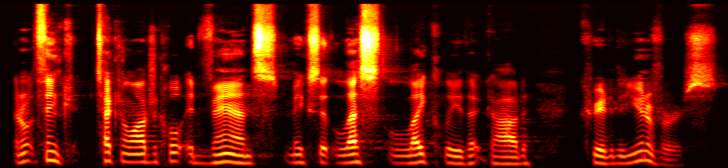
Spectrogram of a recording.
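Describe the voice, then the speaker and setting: A man preaching a sermon, earnest and reflective, building to emphatic points. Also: mid-range voice. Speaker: pastor.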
